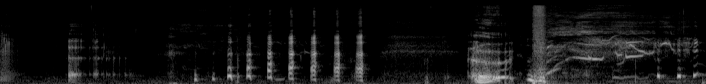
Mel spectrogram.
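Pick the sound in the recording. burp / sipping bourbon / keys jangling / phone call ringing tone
burp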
